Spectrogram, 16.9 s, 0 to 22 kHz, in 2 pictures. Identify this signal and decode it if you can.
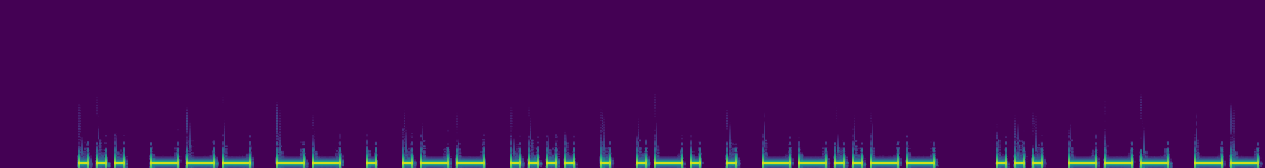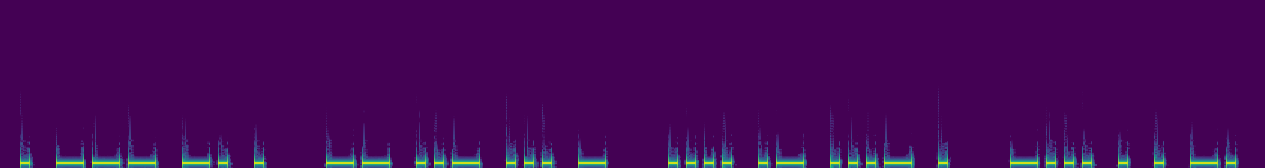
Morse code, heard as a keyed tone, about 20 wpm, 700 Hz. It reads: SOMEWHERE, SOMEONE MUST HAVE BEEN
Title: A Sound Of Thunder 20wpm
